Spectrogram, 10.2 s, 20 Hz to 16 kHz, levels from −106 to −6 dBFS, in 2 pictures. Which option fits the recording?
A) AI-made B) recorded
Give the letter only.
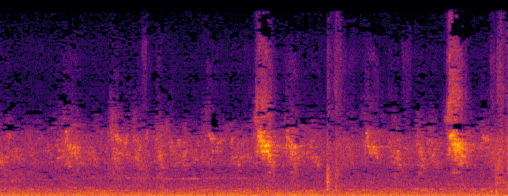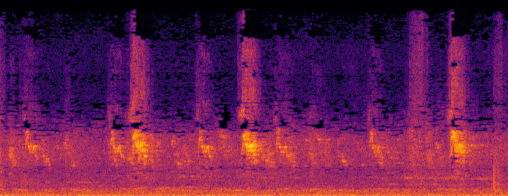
B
